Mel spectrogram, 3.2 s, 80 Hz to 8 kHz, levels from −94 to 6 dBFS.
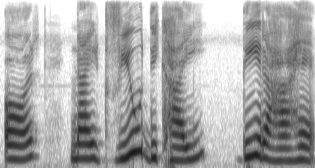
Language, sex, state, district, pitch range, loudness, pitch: Hindi, female, Himachal Pradesh, Shimla, 225-270 Hz, -14 LUFS, 250 Hz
